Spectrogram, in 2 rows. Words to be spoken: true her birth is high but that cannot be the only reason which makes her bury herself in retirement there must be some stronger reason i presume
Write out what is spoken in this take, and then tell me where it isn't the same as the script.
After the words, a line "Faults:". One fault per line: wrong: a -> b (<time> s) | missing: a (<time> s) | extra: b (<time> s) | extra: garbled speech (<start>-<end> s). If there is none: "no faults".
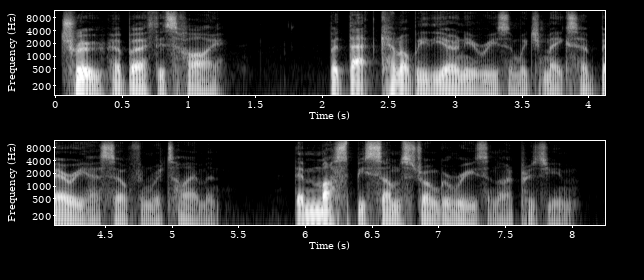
true her birth is high but that cannot be the only reason which makes her bury herself in retirement there must be some stronger reason i presume
Faults:
no faults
